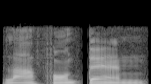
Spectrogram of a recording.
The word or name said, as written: La Fontaine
